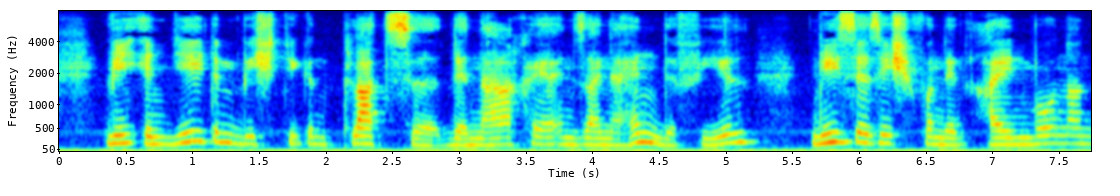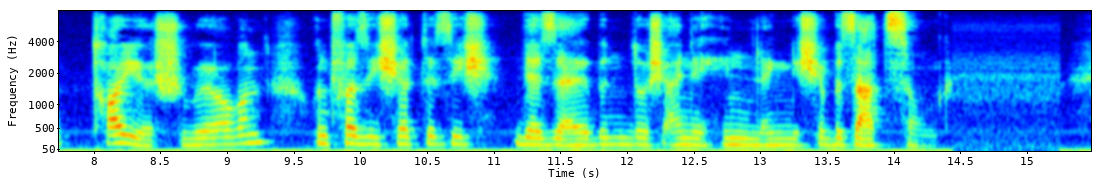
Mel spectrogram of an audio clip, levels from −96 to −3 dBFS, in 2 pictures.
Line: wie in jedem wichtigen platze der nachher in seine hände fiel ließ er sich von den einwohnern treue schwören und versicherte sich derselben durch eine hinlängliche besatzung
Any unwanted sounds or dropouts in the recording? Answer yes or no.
no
